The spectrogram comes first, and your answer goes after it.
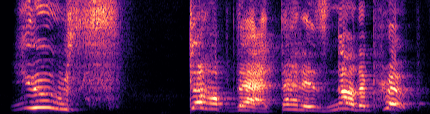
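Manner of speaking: high, loud, slow scolding yell; indignant shout. Retold or imitated. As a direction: scold the groper sharply. Yelling at bum-grabber.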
